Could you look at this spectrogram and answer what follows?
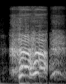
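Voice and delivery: high, loud mock laugh; prank caller's laugh. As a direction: cackle like a prankster after the punchline.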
